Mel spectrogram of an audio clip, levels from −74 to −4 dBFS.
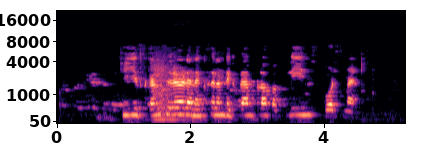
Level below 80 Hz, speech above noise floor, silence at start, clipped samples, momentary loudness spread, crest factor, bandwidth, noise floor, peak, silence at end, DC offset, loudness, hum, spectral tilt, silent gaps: -64 dBFS; 43 dB; 0.5 s; under 0.1%; 15 LU; 18 dB; 7.4 kHz; -61 dBFS; -2 dBFS; 0.7 s; under 0.1%; -17 LUFS; none; -5 dB/octave; none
